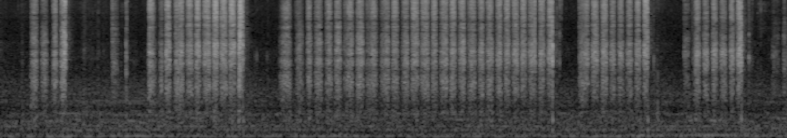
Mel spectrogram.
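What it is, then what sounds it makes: Fingernail being buffed with a foam buffer block. A white solid foam nail buffer block is rubbed quickly back and forth on a natural fingernail. About fifty short, bright, hissy strokes come in rhythmic runs separated by brief pauses. There is almost no low end.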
